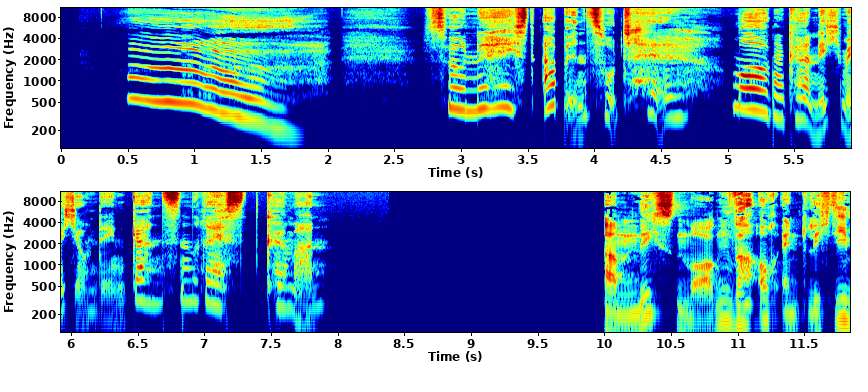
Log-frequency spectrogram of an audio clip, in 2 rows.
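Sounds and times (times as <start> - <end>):
loud drawn-out moan-like yawn: 0.5 - 2.5
speech: 2.8 - 8.0, 10.0 - 11.8.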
